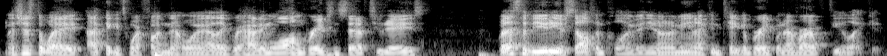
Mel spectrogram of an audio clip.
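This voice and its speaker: A fast-talking man in his twenties, the channel host, has a medium-pitched, fairly bright voice. He rambles loosely through a casual live question-and-answer chat, using many fillers. The recording sounds roomy and echoey.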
